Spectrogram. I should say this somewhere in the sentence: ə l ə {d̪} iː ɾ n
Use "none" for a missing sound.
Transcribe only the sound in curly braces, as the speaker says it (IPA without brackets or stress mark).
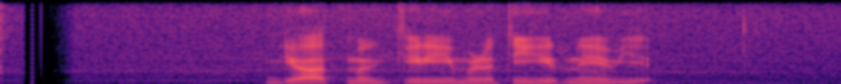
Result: t̪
